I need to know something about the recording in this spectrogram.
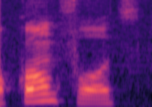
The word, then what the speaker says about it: comfort: Now comfort, the stress is on the first syllable.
